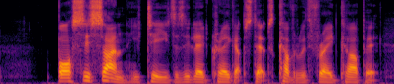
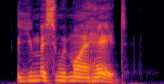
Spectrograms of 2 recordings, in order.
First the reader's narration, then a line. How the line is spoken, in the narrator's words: Craig blurted angrily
